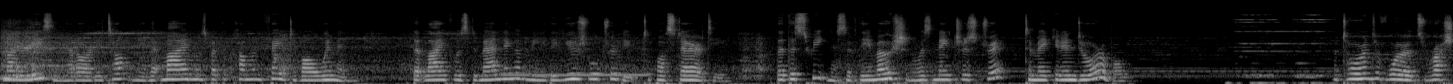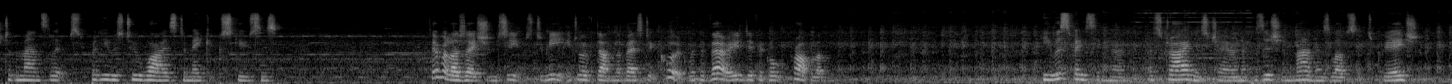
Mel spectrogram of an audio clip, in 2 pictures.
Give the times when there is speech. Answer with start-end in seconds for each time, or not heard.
0.0-11.3, 13.3-17.4, 18.9-22.9, 24.9-28.9.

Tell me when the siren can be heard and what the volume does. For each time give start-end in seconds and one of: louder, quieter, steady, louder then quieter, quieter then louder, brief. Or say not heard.
not heard.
